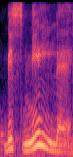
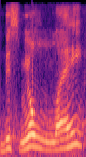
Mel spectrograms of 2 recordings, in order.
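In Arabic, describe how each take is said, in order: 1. اللام في الله تُنطق خفيفة ومرققة. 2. اللام في الله تُنطق ثقيلة ومفخمة. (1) "نرققها امتى؟ اقول لك اذا كان قبلها مكسور" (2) "تقدر تقول بسم الله؟ لا، تبقى خطأ كبير"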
